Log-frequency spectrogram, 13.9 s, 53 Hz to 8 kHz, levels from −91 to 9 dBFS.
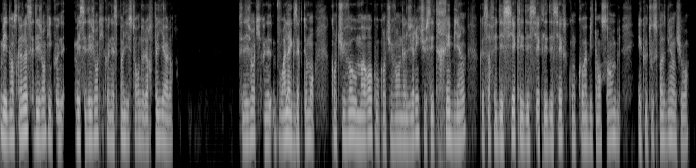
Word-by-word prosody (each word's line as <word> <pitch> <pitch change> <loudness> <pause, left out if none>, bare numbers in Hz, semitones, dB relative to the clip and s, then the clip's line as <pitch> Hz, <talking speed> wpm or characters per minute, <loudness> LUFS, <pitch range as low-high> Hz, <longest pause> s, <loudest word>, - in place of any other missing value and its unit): Mais 135 -4 +4
dans 135 +2 0
ce - - +1
cas-là, 150 +3 +3
c'est 140 - +1
des 135 -1 +2
gens 140 +1 -1
qui 140 -2 -2
connai 125 0 -5 0.2
mais 135 - +1
c'est 130 - +5
des 130 0 +1
gens 145 +2 0
qui - - -5
connaissent 125 -1 -2
pas 135 - -4
l'histoire 125 0 0
de 125 - -4
leur 120 -1 -2
pays, 135 0 -2
alors. 115 -1 -2 1.3
C'est 125 - -5
des 125 - -1
gens 140 +2 +1
qui 140 - +2
connaissent 120 0 -4
voilà, 130 +2 +3
exactement. 130 +1 -1 0.3
Quand 135 - -4
tu 135 +1 +2
vas 135 +1 0
au 135 - 0
Maroc 130 +1 0
ou 125 - -8
quand 120 - -6
tu 120 - -2
vas 120 0 -6
en 125 - -4
Algérie, 120 +4 -1
tu 125 - +1
sais 120 -1 +4
très 140 +4 +4
bien 125 +2 -1 0.3
que 125 - -7
ça 125 - +1
fait 130 -1 -3
des 125 0 0
siècles 140 +2 +8
et 125 - -1
des 120 0 -3
siècles 130 0 +2
et 120 - -1
des 120 0 -4
siècles 135 +2 +1
qu'on 120 - -10
cohabite 120 +1 -5
ensemble 125 +2 -1 0.3
et - - -1
que - - -8
tout - - -4
se - - +3
passe 130 -1 -4
bien, 135 0 -4
tu 120 - -3
vois? 120 +1 -7
125 Hz, 280 wpm, -25 LUFS, 120-135 Hz, 1.3 s, siècles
